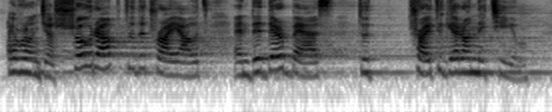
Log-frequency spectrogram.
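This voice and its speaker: A woman's voice: fairly high pitch, measured pace, a bit bright, a little hiss or hum. A woman in her fifties with a Russian accent, earnestly reminiscing in a ceremony speech. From Soviet Union. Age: 50s. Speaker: former player giving an induction speech. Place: large hall at an awards ceremony. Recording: echoey hall with faint ambience.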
